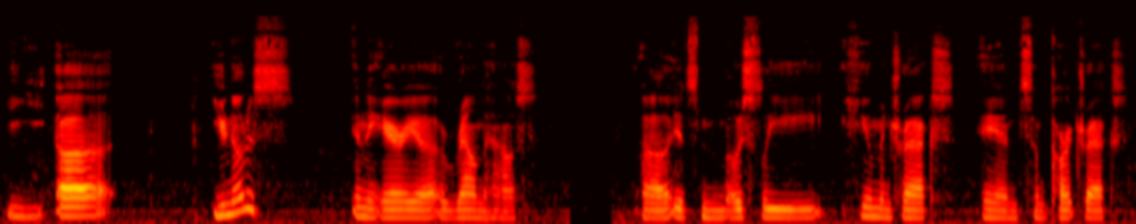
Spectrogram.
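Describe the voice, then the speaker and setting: Game master of unclear gender, unhurried, describing scenes to players in a middle register. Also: mid-range voice. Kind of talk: narrating a tabletop game.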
